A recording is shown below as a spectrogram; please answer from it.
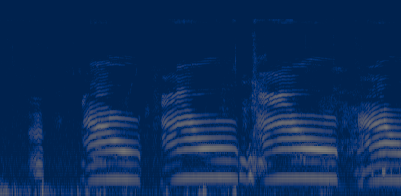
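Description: A boy imitating a cat with his voice: three long, drawn-out meows in a row.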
